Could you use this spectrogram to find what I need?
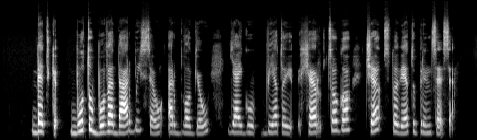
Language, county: Lithuanian, Vilnius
